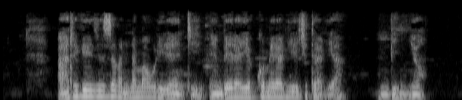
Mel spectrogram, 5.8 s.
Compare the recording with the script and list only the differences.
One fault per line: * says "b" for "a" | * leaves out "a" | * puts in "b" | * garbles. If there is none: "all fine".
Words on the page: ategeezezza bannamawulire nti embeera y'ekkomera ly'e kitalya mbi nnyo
all fine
